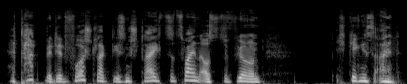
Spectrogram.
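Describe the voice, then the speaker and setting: A man's voice: a little high, fairly quick, vocal fry, darkish tone, breathy edge, no echo, clean studio sound, pitched above the performer's own voice. A man voicing a wounded, cowardly soldier who begs for his life in a panicky, pleading way in an audiobook. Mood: frightened pleading.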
